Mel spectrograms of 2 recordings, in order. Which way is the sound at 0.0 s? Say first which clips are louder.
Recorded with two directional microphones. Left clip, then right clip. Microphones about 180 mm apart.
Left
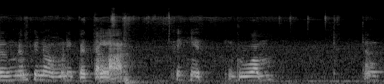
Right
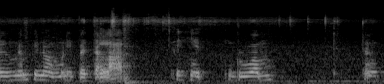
Left 3 dB; centre (ahead or behind).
